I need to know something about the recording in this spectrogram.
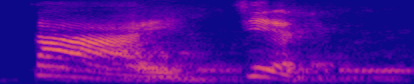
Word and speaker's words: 再见: Kemudian untuk salam perpisahan atau sampai berjumpa kembali, kita menggunakan zai jian. Lihat, ian ini dibaca yen, yen. Jadi ini bacanya adalah yen.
